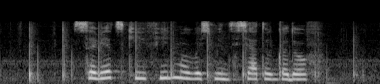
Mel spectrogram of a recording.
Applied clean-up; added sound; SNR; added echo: none; Run; 14 dB; none.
